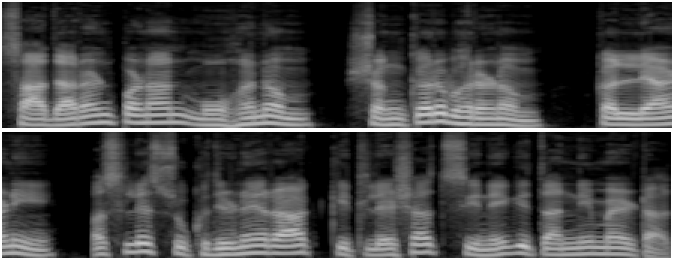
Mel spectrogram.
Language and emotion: Goan Konkani, neutral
